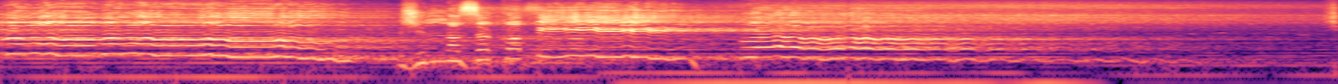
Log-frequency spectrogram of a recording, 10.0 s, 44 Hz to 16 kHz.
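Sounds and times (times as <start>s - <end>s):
steady bass drone: 0.0s - 10.0s.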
